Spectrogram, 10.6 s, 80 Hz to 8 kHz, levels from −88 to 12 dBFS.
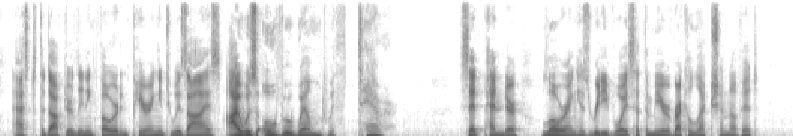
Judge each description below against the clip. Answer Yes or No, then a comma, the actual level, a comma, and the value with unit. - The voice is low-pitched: Yes, low, 110 Hz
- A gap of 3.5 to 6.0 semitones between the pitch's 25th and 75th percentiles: No, average, 2.9 semitones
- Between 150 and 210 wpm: Yes, average, 155 wpm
